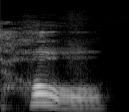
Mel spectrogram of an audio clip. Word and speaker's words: whole: when and where but there are a few exceptions in which the W is silent who whose and whole there are also some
